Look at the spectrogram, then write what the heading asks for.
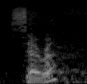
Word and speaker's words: Sarah: Like Sarah with an H, or Sarah without an H. Sarah without an H is pronounced like this. Sarah. And with an H, Sarah.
